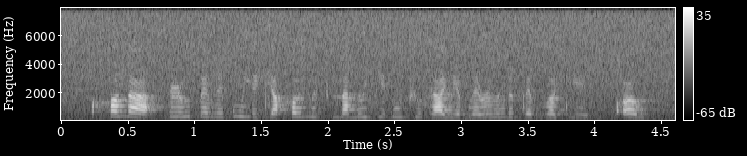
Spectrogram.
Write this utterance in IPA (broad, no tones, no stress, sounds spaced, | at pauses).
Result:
χ ʌ n a | ɭ ɯ ɓ ɛ ð e ɓ u j e dʲ a χ ɯ n ɯ t͡ʃ n a n ɯ sʲ e ɗ u t͡ʃ u z a lʲ a b ɛ ɹ ɯ l ɾ ɯ t ɛ b ð ʌ tʲ e | qʼ u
